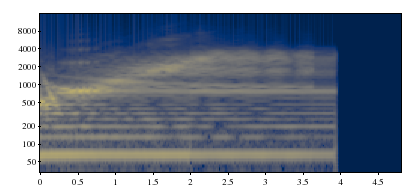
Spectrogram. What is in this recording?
A acid one-shot sound sample created by remixing the sounds of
